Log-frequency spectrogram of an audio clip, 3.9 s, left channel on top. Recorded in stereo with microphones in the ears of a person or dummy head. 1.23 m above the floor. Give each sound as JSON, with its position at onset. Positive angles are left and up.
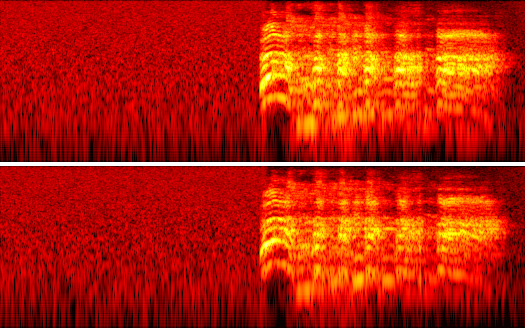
{"t": 1.9, "sound": "laughter", "side_deg": 50, "distance_m": 5.0}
